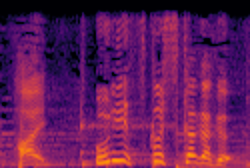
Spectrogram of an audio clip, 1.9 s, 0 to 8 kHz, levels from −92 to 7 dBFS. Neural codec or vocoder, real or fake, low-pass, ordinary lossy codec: none; real; 7.2 kHz; none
